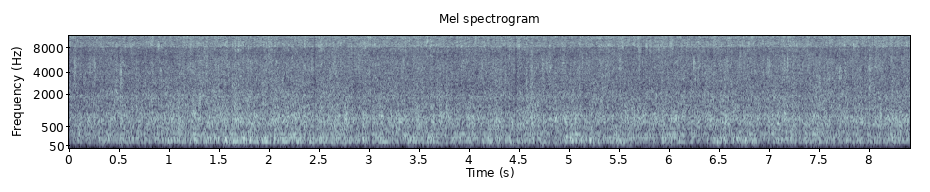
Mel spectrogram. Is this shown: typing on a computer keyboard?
no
